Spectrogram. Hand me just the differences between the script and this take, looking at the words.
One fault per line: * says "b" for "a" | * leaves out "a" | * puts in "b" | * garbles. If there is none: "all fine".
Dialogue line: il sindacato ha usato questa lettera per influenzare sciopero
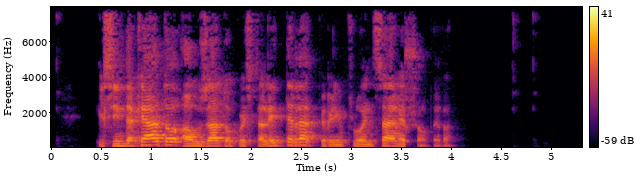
all fine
